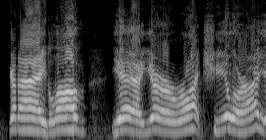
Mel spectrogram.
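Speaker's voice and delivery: loud, high-pitched mock Aussie bloke; broad Australian accent. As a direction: ham up the Aussie drawl, loud and drawn out. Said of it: "this Australian guy's like".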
